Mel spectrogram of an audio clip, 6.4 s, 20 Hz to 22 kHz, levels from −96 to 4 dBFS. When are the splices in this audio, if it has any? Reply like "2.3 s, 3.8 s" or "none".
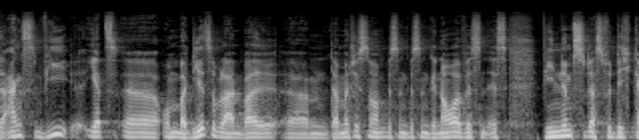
4.1 s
